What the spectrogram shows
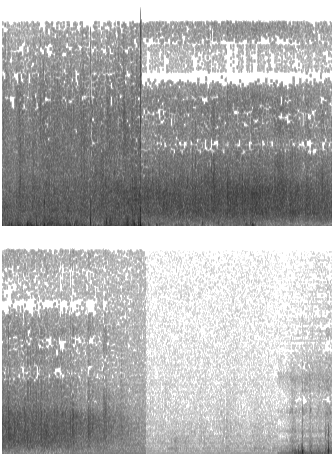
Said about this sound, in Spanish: queremos un fuerte abrazo, o aplauso para nuestro hermano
